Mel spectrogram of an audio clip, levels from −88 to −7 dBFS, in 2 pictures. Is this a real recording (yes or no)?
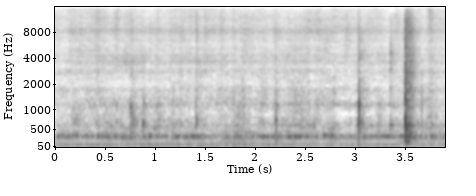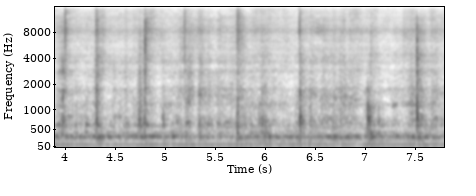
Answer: no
